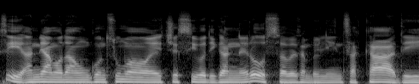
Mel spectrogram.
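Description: A man's voice with fairly even intonation. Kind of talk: interview answer. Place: studio. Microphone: handheld.

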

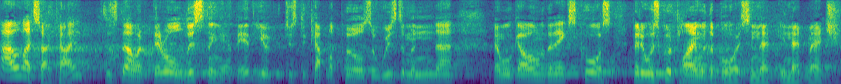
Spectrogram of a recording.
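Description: A man with an Australian accent and a fairly high voice, talking very fast over light background noise. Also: ordinary pitch variation. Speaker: master of ceremonies. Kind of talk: awards night interview. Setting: stage with audience. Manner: jovial. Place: hall. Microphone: handheld.

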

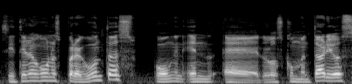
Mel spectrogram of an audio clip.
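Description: A man with a non-native accent, speaking fairly slowly, with lively intonation. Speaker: mobile game YouTuber. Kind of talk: tutorial. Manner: halting, with fillers.

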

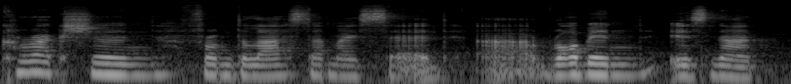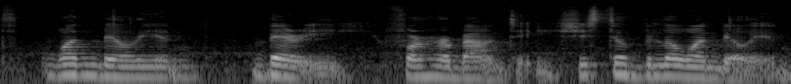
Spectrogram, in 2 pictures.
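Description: A woman's fairly low voice at a fairly slow pace, over light background noise. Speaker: anime reaction youtuber. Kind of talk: casual vlog chat. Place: home room. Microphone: webcam.

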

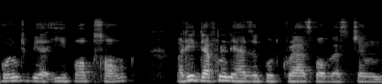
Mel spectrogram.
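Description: A man's somewhat breathy, medium-pitched voice at a moderate pace, with fairly even intonation. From India. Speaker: reaction youtuber. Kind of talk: casual reaction commentary.

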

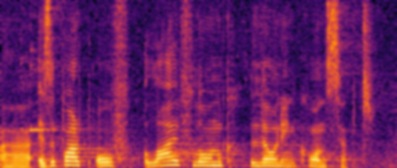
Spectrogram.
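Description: Over light background noise, a woman with a Russian accent talks at a fairly high pitch with ordinary pitch variation. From Russia, Moscow. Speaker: education program manager; panelist. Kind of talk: panel discussion. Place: hall. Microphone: handheld.

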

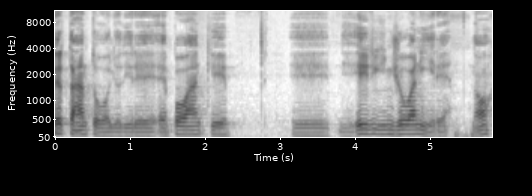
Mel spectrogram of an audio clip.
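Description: Very slow speech from a man, with fairly even intonation, big swings in loudness and long, frequent pauses. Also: fairly low pitch for a man. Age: 50s. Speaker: amateur football club director; guest. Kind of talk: interview; interview answer. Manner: halting. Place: studio. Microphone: lapel.

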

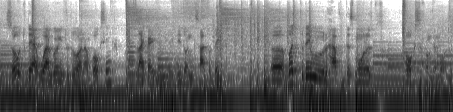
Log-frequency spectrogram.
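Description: A man with a non-native accent at a moderate pace, with long, frequent pauses and loud music in the background. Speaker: model car collector. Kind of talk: casual talk to camera. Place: home room. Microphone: lapel.

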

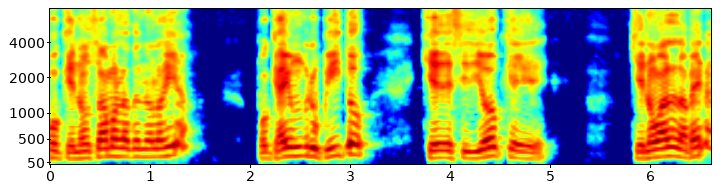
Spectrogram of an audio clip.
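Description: Speaking with a fairly high pitch and fairly even intonation, a man leaves long, frequent pauses on a very clean recording with a silent background. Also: fairly slow pace. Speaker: live stream call-in participant. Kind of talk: casual political discussion.

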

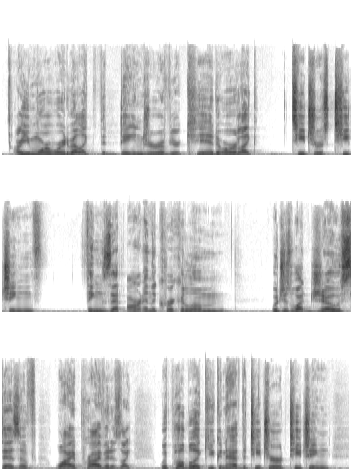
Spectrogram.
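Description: On a very clean recording with a silent background, a man with an unremarkable speaking voice talks at a fairly quick pace, medium pitch and ordinary pitch variation. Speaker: podcast host. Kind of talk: casual chat. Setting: studio.

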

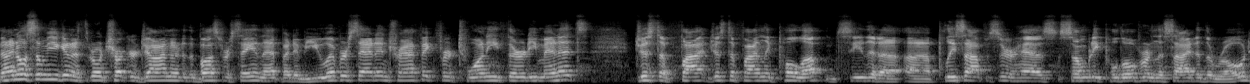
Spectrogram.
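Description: A man speaks at a very fast pace in a high pitch. His intonation is fairly even. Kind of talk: casual vlog commentary. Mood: mildly exasperated rant. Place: home room. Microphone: camera far.

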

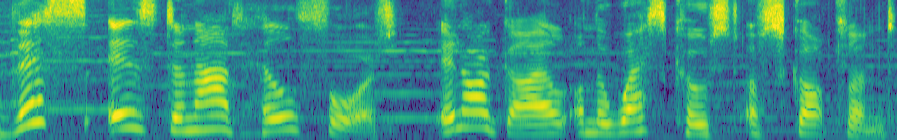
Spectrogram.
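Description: A fairly slow pace with music in the background. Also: woman. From Scotland. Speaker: journalist. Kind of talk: documentary narration.

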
